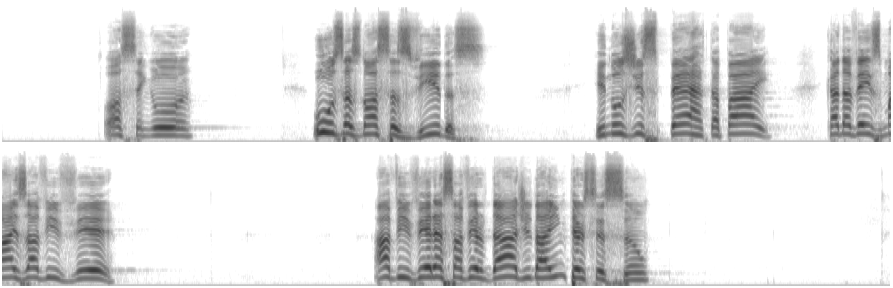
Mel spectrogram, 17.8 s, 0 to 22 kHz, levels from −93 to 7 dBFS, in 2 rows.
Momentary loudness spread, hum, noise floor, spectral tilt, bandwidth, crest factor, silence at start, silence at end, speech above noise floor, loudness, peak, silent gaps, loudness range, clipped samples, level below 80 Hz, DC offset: 11 LU; none; -84 dBFS; -2 dB/octave; 17.5 kHz; 20 dB; 1.05 s; 2.45 s; 60 dB; -24 LUFS; -8 dBFS; none; 7 LU; under 0.1%; -52 dBFS; under 0.1%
